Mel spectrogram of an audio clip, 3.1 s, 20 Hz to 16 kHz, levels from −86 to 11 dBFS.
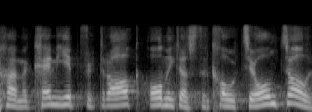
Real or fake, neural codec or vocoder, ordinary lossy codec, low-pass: fake; codec, 16 kHz, 0.8 kbps, ZipCodec; AAC, 64 kbps; 7.2 kHz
